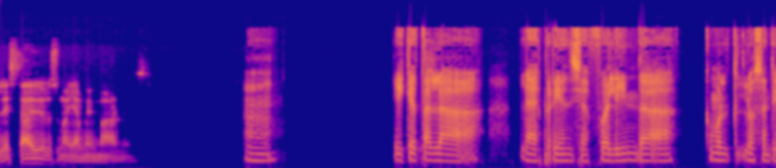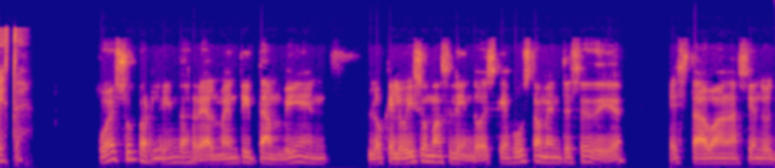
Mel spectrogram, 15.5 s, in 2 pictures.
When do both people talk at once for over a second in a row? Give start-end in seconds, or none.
none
